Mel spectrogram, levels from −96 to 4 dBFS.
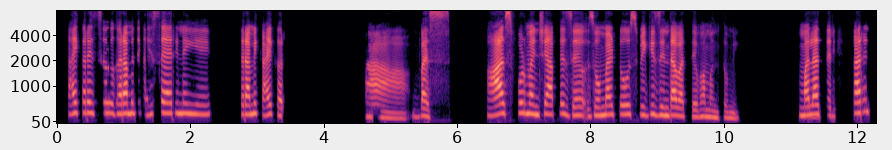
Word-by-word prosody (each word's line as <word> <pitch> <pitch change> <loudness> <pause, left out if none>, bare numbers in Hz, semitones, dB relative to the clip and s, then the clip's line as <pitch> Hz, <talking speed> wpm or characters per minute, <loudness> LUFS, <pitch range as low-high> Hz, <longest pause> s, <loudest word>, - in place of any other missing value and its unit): काय 260 +2 +1
करायचं? 275 -1 -3
घरामध्ये 270 +2 +2
काहीच 245 +4 -7
तयारी 275 -1 +1
नाही 265 -1 -3
आहे." 240 0 -8 0.5
तर 245 - +1
आम्ही 245 +2 +4
काय 225 +3 +2
करतो. 210 -2 -3 1.2
हां, 155 -6 -4 0.2
बस 200 -3 +2 0.8
फास्ट 240 +5 +7
फूड 280 -1 -2
म्हणजे 255 -1 +1
आपले 250 +1 +1
झ 220 0 -1 0.2
झोमॅटो, 235 +3 -1
स्विगी 230 0 -2
जिंदाबाद 220 -2 +2
तेव्हा 180 +1 -7
म्हणतो 165 -4 -8
मी. 145 -2 -11 1.0
मला 225 +3 +4
तरी 215 -4 -8 0.3
कारण, 285 +3 +4
240 Hz, 130 wpm, -22 LUFS, 210-260 Hz, 1.2 s, फास्ट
